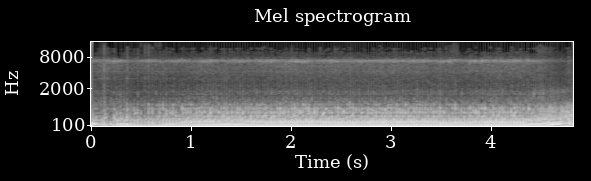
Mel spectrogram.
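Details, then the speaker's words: VW Golf R MK6 FSI at idle, exhaust cutout open, only -5 vacuum: uneven, stumbling idle lurching through short light revs; misfire, cause not found. "it is misfiring a little bit it sounds like only negative five of vacuum that doesn't sound right let me give it a couple baby revs see what the misfires are like"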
